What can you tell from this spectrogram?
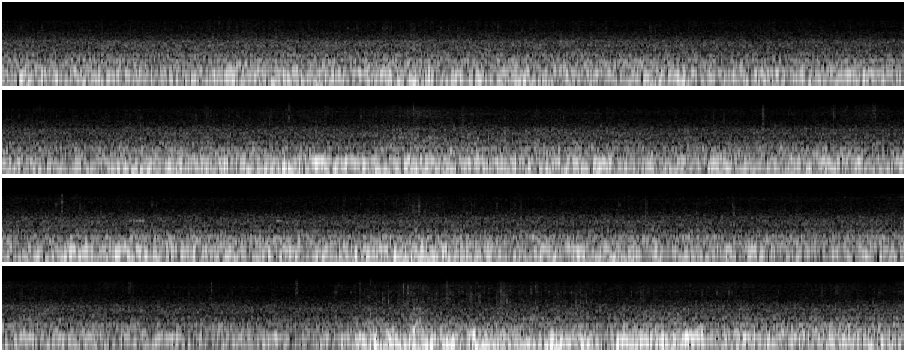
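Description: A car driving on a road: a steady low rumble of engine and tyre noise, which grows louder for a few seconds near the end.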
